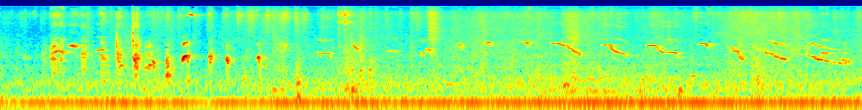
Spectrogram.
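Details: Jack Russell Terrier puppies four weeks old, newly walking, make soft knocks and scuffles early on. Later come a series of thin, downward-curving whimpers, about one per half second.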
